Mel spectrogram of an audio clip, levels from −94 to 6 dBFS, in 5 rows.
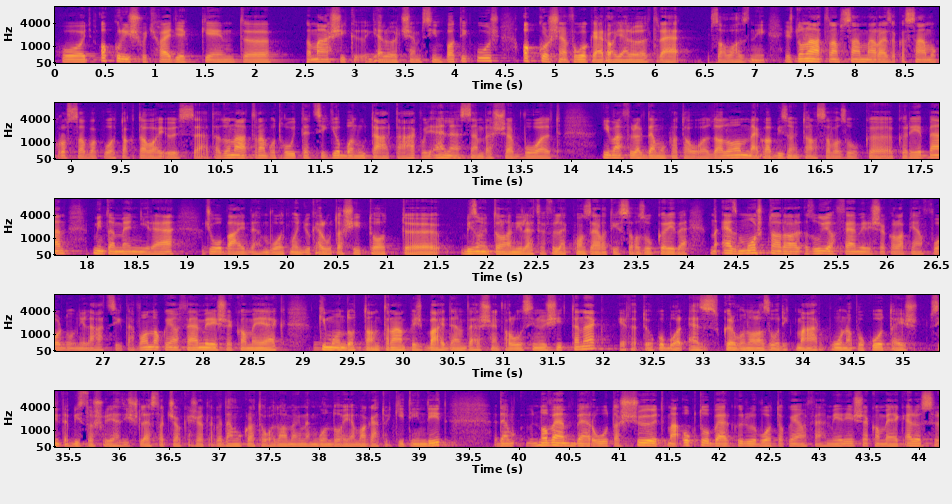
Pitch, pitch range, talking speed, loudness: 105 Hz, 100-115 Hz, 160 wpm, -22 LUFS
